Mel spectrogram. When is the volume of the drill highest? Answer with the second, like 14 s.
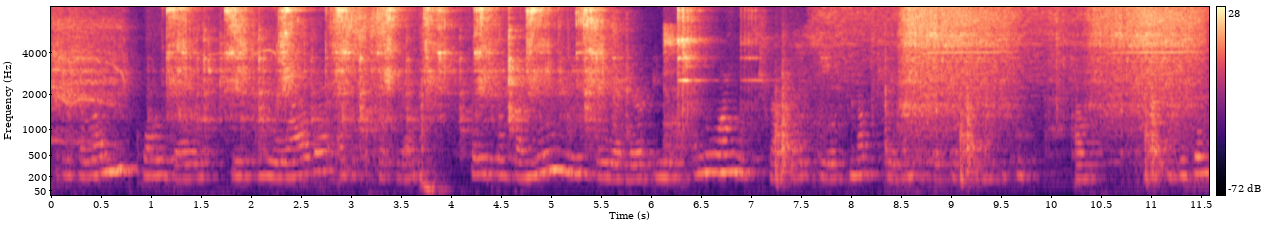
9 s.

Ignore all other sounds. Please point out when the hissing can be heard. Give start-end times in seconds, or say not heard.
7.2-11.5.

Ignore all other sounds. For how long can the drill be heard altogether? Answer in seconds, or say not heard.
7 s.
